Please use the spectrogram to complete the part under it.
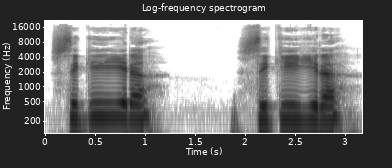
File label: "sekeyetv", Muscogee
